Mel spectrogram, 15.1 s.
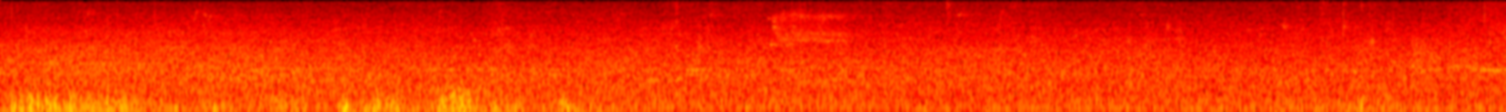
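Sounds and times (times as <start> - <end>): city background noise: 0.0 - 15.0
distant train rumble: 8.5 - 15.0.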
